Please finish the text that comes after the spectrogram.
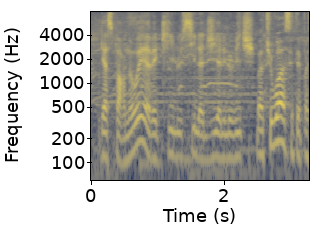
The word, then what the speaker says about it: Hadzihalilovic: Deuxième long métrage de la réalisatrice, monteuse, scénariste et productrice Lucile Hadjialilovic. Ça se prononce Hadjialilovic.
